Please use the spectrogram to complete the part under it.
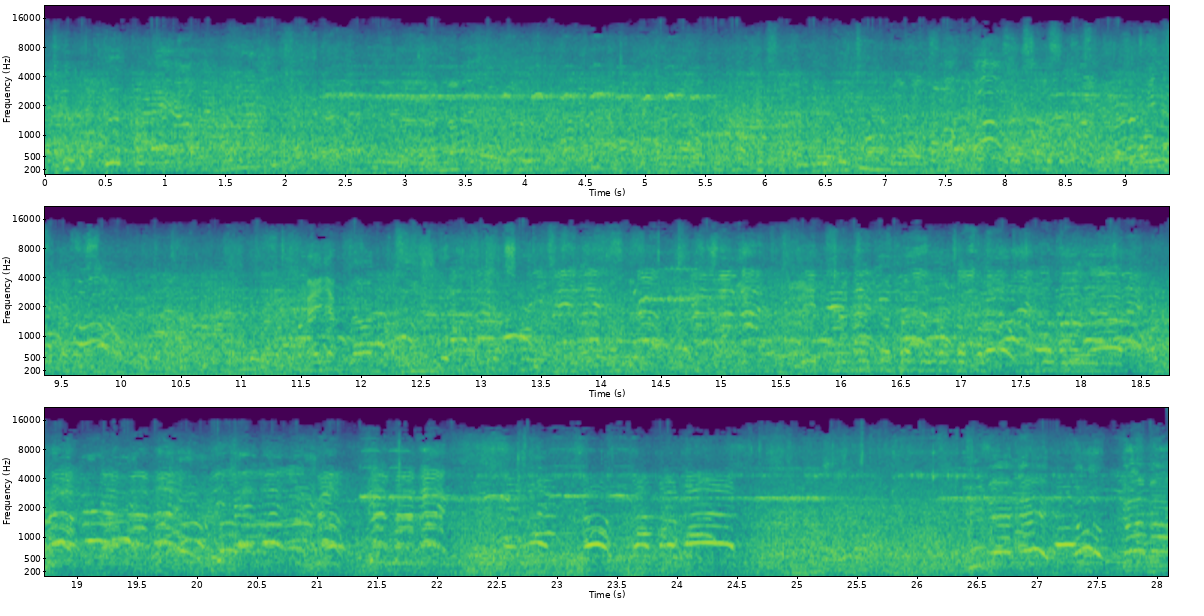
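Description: A large crowd of marching people talks and chants outdoors.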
